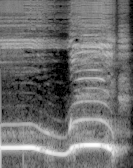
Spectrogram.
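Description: A man's drawn-out, high-pitched vocal "ooooh", like a howl. It dips in pitch about a second in, then rises again and trails off.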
